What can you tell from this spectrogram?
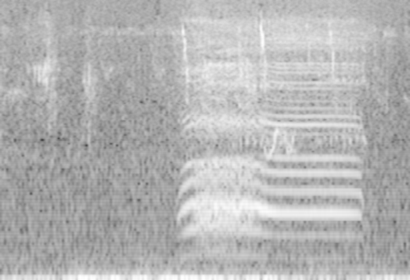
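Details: Female patas monkey in the Ugandan savanna, normally living in a group of about fifty, calling after realising she is alone; no answer comes. One drawn-out, harmonic, nasal bleating call lasting nearly two seconds, with faint bird chirps and ambient noise.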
